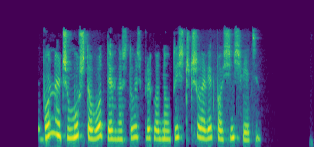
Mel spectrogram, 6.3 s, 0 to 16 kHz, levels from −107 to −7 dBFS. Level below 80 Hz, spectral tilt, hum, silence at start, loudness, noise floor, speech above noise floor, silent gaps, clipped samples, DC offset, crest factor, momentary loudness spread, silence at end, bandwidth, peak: -62 dBFS; -4 dB/octave; none; 0.75 s; -18 LUFS; under -90 dBFS; over 73 dB; none; under 0.1%; under 0.1%; 16 dB; 10 LU; 1.1 s; 7.8 kHz; -2 dBFS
